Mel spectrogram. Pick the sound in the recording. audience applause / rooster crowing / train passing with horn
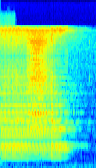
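train passing with horn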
